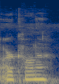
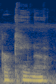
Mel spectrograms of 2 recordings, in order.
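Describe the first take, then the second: First: The middle vowel differs from the one in arcane. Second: The middle vowel sounds like the one in arcane. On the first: The speaker calls it wrong. "I prefer saying arcana" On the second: The speaker calls it right. "I'm trying to pronounce it correctly. So arcane knowledge"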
